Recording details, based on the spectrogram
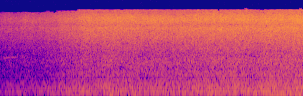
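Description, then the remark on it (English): Steady, salty wind roars over surf crashing below a sea cliff, a broad continuous rumble of waves heavy in the low end and gradually swelling louder, with gusty buffeting on the microphone and no voices. “But here, in the impossibly salty wind, I really did feel like I'd traveled about as far as anyone can go.”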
